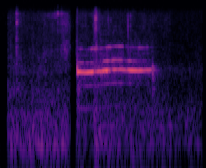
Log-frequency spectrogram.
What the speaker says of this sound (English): My cat votes yes, apparently, in the background.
